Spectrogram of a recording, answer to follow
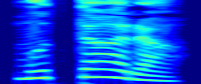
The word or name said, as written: ಮುತ್ತರ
